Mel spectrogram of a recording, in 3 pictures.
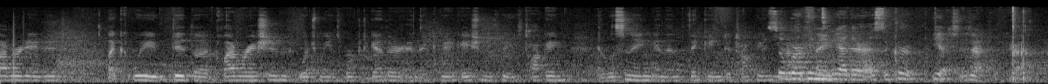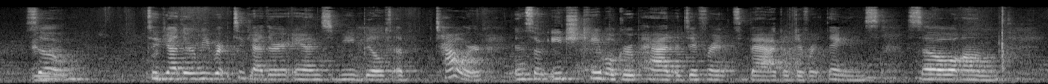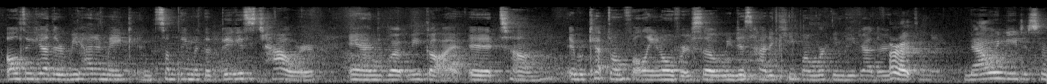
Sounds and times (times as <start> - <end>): Speech: 0.0 - 11.4, 12.0 - 31.4.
